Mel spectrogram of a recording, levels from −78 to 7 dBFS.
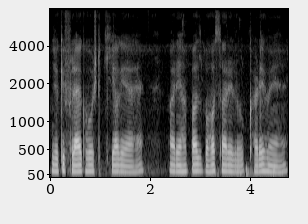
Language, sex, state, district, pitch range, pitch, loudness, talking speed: Hindi, male, Madhya Pradesh, Umaria, 110-115 Hz, 110 Hz, -19 LUFS, 200 wpm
